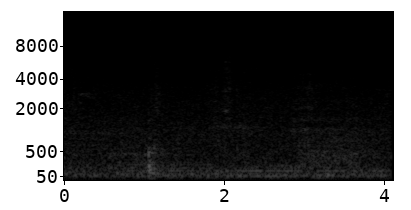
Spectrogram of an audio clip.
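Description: A wooden board knocks onto a wooden box.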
